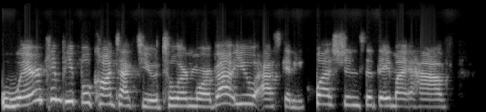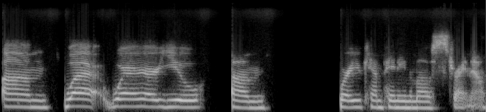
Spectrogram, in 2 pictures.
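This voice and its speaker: A woman with an American accent speaks in a normal speaking voice at a fairly high pitch. Her pace is moderate, with ordinary pitch variation. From Arizona, raised partly in Utah. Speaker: student podcast host. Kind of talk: casual chat and interview. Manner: lots of fillers, laughing.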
